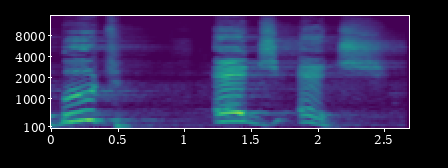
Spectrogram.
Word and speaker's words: Buttigieg: touch and they said here's what you do boot edge edge say edge like the edge of a building edge edge Buddha judge Alfred E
